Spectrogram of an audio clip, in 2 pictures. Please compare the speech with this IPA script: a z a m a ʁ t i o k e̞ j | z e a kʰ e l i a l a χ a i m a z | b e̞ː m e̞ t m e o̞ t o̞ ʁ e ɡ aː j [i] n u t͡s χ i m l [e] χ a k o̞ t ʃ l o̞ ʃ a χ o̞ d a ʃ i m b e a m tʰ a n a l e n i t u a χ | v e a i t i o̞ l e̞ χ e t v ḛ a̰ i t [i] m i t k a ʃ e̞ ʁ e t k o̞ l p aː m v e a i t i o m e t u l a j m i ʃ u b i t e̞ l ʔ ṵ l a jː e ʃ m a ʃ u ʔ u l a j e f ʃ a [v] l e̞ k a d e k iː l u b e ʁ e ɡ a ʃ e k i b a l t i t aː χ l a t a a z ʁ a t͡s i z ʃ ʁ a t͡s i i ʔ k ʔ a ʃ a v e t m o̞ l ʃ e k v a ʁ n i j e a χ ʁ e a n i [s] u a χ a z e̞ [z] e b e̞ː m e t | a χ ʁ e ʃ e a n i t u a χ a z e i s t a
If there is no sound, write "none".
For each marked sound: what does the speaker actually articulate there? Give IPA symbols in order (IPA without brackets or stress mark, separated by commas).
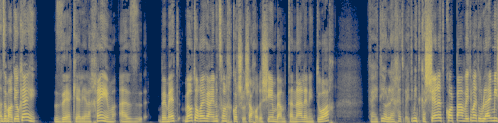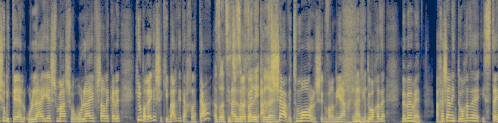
i, e, i, ʁ, t, v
